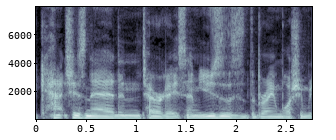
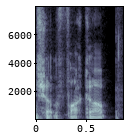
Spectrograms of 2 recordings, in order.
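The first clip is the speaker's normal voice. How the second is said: dismissive mutter; 3 semitones lower, 8 dB quieter than usual. Retold or imitated. Roderick telling his brother to chill.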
